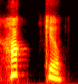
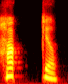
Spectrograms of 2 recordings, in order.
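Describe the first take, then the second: Both takes have the same delivery.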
